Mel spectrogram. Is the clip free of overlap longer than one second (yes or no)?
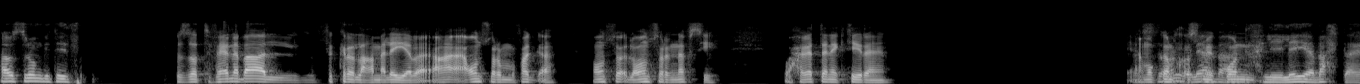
no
